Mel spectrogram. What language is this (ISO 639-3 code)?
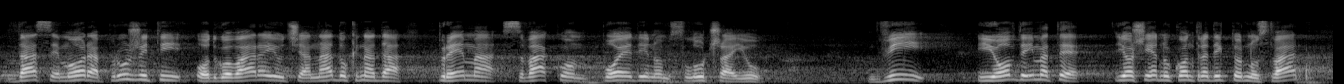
srp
